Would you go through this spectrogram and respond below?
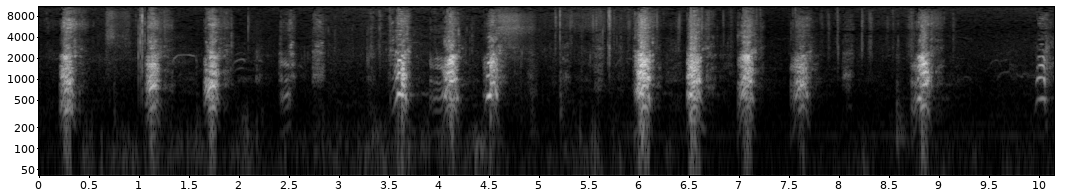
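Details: A German Shepherd that cannot stand the sound of a car horn barks in sharp, irregular bursts at the horn, roughly two barks per second at its fastest.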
